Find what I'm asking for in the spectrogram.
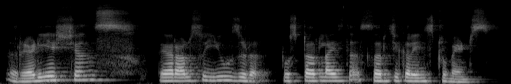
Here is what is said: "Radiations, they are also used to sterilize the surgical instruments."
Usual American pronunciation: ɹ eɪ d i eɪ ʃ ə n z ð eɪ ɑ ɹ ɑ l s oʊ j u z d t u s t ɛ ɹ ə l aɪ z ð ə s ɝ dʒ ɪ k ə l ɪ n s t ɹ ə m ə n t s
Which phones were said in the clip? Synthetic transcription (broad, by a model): ɹ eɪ d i eɪ ʃ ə n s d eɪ ɑ ɹ ɑ l s oʊ j u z d t u s t ɛ ɹ ə l aɪ z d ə s ɝ dʒ ɪ k ə l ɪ n s t ɹ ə m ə n t s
